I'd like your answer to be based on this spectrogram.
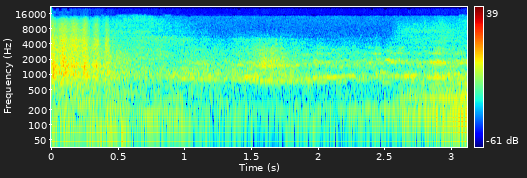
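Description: A turbocharged Seat Leon with 210 horsepower races around the Anglesey circuit, its engine droning steadily close by while tyres scrub and squeal through the corners, with no talk over it.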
